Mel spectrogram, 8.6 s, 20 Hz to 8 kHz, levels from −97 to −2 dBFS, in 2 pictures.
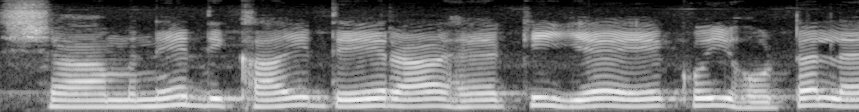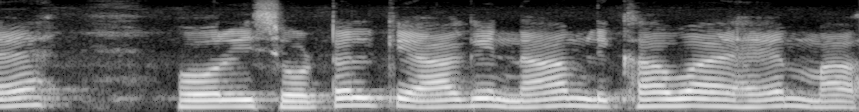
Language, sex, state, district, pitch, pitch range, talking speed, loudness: Hindi, male, Rajasthan, Bikaner, 185 Hz, 175-195 Hz, 155 wpm, -13 LUFS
